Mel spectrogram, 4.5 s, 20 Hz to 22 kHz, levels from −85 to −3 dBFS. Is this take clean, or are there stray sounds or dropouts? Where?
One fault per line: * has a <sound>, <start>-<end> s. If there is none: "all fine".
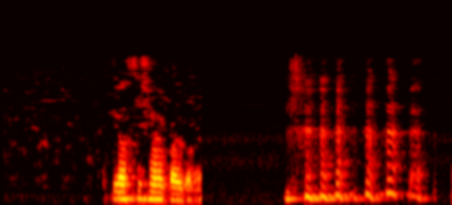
* has a laugh, 2.8-4.4 s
